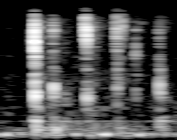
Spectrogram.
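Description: Dummy text being typed on a computer keyboard: about eight quick, light key clicks in an uneven rhythm, close and quiet, with no voices.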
